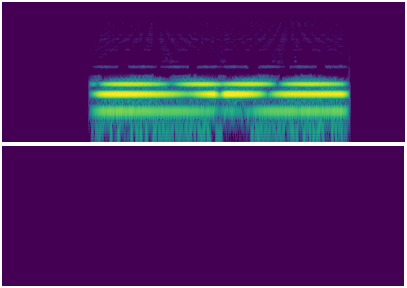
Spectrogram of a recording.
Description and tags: video game sounds games
game, games, sounds, video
